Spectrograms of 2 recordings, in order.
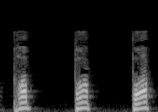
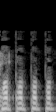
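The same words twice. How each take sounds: First: The pops come slowly with long gaps. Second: The pops come quickly with short gaps. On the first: The car is moving slowly. "if you're going really slow" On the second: The car is moving fast. "if you're going really fast"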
